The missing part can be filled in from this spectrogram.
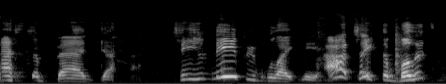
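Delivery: put-on drunken gangster-style delivery, slurred, pitched high. A film scene where the character is drunk; drunken delivery. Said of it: "Remember the part where he was drunk".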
